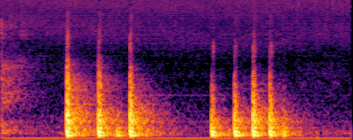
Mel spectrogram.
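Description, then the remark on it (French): Knuckles rap on a son's bedroom door as his father knocks one afternoon: three firm knocks, a short pause, then four more in quick succession, loud and sharp with no voices. “Le lendemain après-midi, coup de froid frappe à la porte de la chambre de son fils.”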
